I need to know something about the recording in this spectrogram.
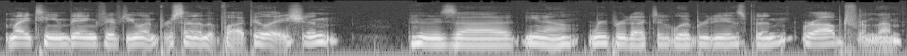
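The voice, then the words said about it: Hoarse, strained voice. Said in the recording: “I'm losing my voice as we start recording”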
